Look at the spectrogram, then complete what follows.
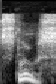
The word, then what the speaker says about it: sluice: to say yep and which is odd because it's spelled just like juice except juice isn't that fun but sluice is fun to say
